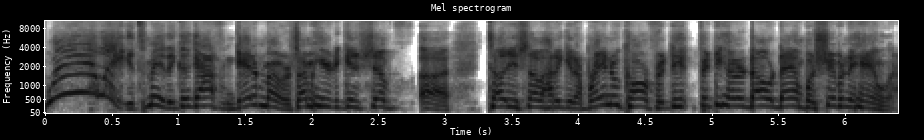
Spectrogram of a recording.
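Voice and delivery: put-on, stumbling car-commercial salesman voice. Retelling a Halloween costume bit, imitating a car commercial salesman. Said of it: "I just started randomly talking like".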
